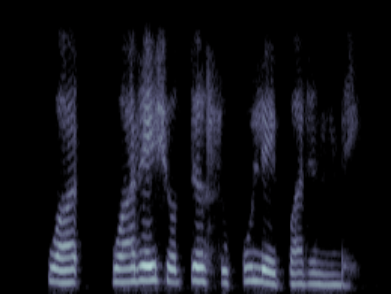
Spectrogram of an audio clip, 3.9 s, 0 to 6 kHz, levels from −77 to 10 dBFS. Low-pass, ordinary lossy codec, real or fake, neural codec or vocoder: 5.4 kHz; Opus, 64 kbps; fake; vocoder, 22.05 kHz, 80 mel bands, WaveNeXt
